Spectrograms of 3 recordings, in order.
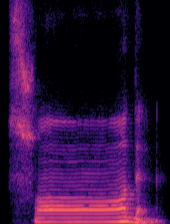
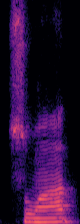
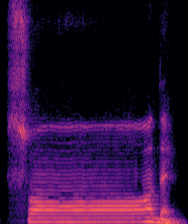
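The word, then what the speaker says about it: صاد: করে উচ্চারণ করতে হবে একটু মুখকে গুন করে মোটা করে পড়তে হবে যেমন সদ তারপর হচ্ছে তারপর এটা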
